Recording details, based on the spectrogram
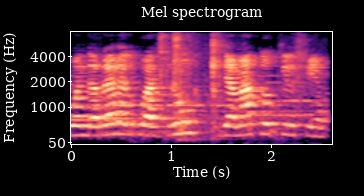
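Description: High-voiced young woman narrating over music. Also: flat delivery, moderate pace. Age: teenager or young adult. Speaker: student narrator of a puppet show. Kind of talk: scripted story narration, read from paper. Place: indoor room beside a puppet theatre. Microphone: far camera. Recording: echoey room, far camera, music behind.

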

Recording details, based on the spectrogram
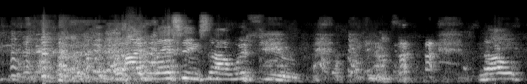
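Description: Man doing a calm old-school sage, slow chanting, bright voice, kinda far away. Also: very high-pitched, heavily acted. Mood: serene. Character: serene wandering male sage, kindly and devout.

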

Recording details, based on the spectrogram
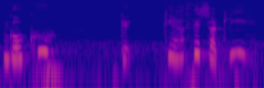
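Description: A woman's voice: high voice, takes it slowly, dark tone, slight background noise. A woman playing a frightened, nervously polite wife in a cartoon parody, hesitant and stammering. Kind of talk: cartoon parody fandub acting.

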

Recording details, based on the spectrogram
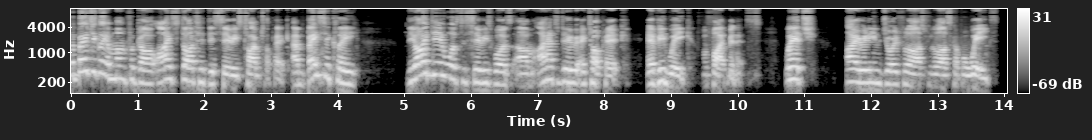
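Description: A man's voice: high voice, sing-song, moderate pace, bright, forceful tone. A young man talking casually to a webcam in his bedroom, rambling with frequent restarts and a stutter. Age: young adult. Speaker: YouTuber. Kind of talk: casual vlog update. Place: bedroom with posters, indoors.

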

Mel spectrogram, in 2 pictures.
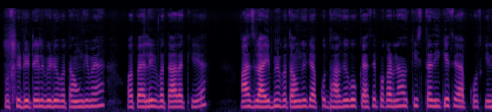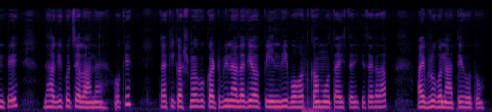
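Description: Woman beautician, calm step-by-step tutorial voice, dry dull phone-recorded audio. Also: mid-range voice, normal speed, no echo. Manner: calm, instructive, repeats phrases. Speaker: beautician, channel host.

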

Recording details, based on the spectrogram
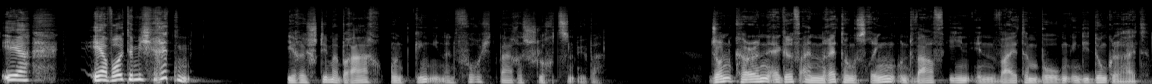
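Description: Deep-voiced male audiobook narrator. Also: moderate pace, darkish tone, no room sound, clean studio sound. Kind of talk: scripted thriller narration.

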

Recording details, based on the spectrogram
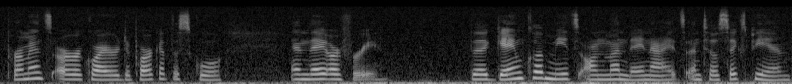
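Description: A woman's voice: fairly high pitch, slight background noise, low-quality recording. A teenage girl reading school news announcements outdoors on a football field, speaking into a handheld mic. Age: teens. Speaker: student news anchor.

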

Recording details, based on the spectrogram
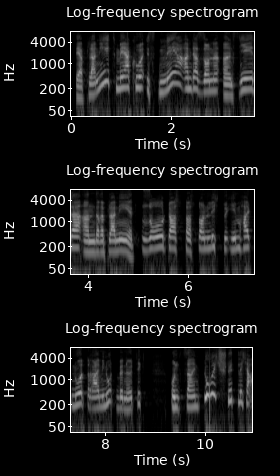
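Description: A man reading scripted educational narration like an audio tour guide, with an expressive storytelling delivery. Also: a little high, no room sound, clean studio sound.

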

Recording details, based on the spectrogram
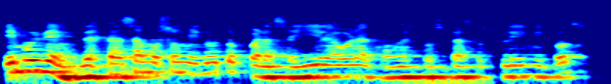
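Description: A man's voice: on the high side, fairly even intonation, fairly quick, warm tone. A Peruvian man in his thirties, a doctor teaching an online workshop, explaining step by step and often checking with "¿está bien?". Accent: Peruvian Spanish. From Peru. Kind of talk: online medical lecture answering questions. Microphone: video call. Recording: roomy, distant, dull video call audio.

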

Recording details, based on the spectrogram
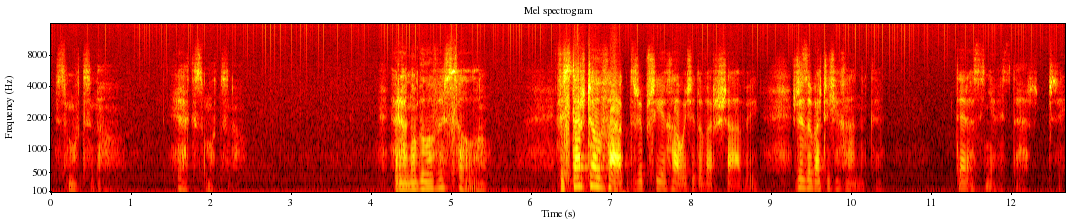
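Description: A performer narrating a radio play as a melancholic storyteller, with a breathy, often half-whispered delivery. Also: medium pitch, heavily acted. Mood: wistful, sad. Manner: slow, brooding, melancholic. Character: brooding, melancholic storyteller voicing characters' thoughts.

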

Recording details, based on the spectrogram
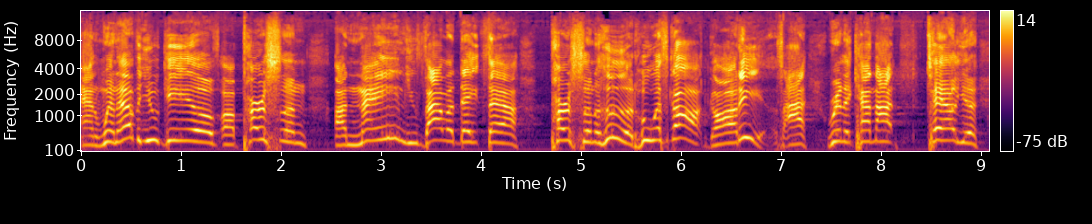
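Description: A man's voice: very high voice, expressive, unhurried, few pauses, sharp tone. A middle-aged male pastor preaching from a church stage into a handheld mic, with rhythmic sing-song phrasing and stammering restarts. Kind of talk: sermon. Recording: long church hall reverb.

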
